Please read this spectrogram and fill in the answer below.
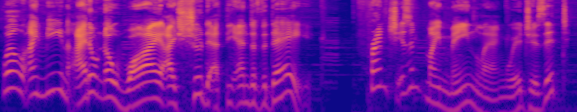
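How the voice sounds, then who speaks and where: A man's voice: high-pitched, big pitch swings, moderate pace, bright, forceful tone. A man narrating a first-person story and arguing back in an indignant, defensive tone, with faint music behind.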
